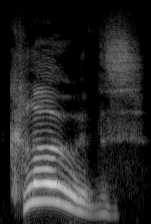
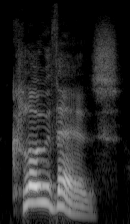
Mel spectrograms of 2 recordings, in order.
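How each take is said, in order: First: "clothes" as one long, loud syllable, voiced ending; correct pronunciation. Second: "clothes" wrongly split into two syllables, clo-thez; wrong pronunciation. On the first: Teacher corrects the mistake, "clothes" as one drawn-out syllable. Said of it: "but clothes". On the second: Teacher shows learners the mistake, "clothes" in two syllables. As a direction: add an extra vowel to "clothes": CLO-thez. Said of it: "Not clothes, but clothes". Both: Shown as a demonstration.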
